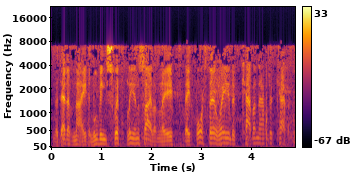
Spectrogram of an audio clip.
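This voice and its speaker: A man's voice: medium pitch, brisk, noisy background. A man announcing and narrating an old-time radio show with a dramatic, emphatic delivery. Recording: muffled vintage radio recording.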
